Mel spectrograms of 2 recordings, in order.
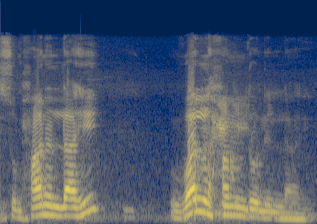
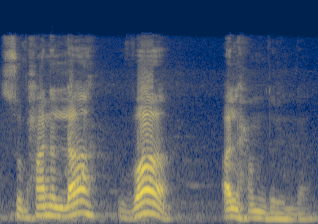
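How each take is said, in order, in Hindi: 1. 'wa' बिना रुके सीधे अगले शब्द में जुड़ जाता है। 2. 'wa' के बाद रुकता है, फिर साफ़ 'al' बोलता है।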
